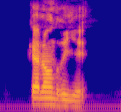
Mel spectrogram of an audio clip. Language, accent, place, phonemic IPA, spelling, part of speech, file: French, France, Lyon, /ka.lɑ̃.dʁi.je/, calendriers, noun, LL-Q150 (fra)-calendriers.wav
- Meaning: plural of calendrier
